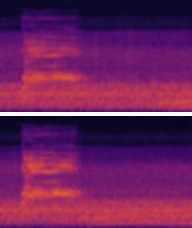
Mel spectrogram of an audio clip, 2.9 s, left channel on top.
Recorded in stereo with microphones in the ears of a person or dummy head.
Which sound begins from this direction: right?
A scream, at 0.3 s.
